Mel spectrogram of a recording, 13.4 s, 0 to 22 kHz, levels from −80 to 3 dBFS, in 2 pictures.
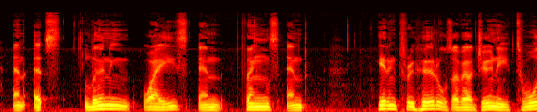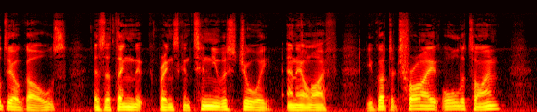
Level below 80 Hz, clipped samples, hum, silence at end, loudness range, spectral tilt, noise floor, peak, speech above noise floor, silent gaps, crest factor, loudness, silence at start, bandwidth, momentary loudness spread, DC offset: -42 dBFS; under 0.1%; none; 0.45 s; 2 LU; -6.5 dB/octave; -49 dBFS; -4 dBFS; 30 dB; none; 16 dB; -20 LUFS; 0.15 s; 13.5 kHz; 7 LU; under 0.1%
